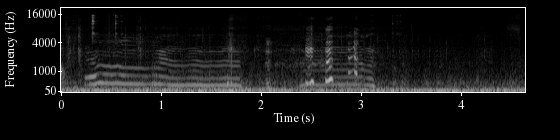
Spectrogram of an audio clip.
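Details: Maggie the pet dog, reacting to squirrels, holds two sustained tonal whines, the first slightly falling and about a second and a half long, the second flat and shorter, over low rumbling noise.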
